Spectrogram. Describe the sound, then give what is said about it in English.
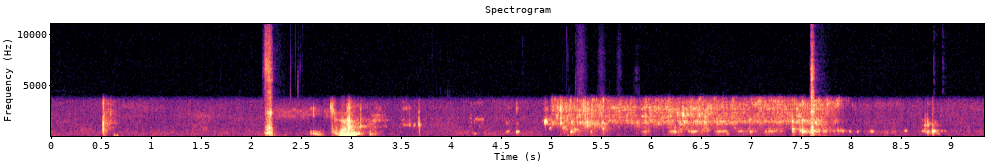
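Vinegar is poured into a container to clean it out, filling it up in a steady, splashing stream lasting a few seconds, preceded by a few sharp clunks and handling knocks, heard over a narrow, phone-like line. “He's pouring vinegar.”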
